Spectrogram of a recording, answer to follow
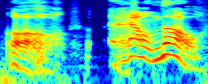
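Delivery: high, loud cry of dismay; anguished cry. A narrator's reading. Renegade discovering the loss, anguished. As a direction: cry out in horror, pitch leaping up. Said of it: "you cry, dropping the bucket in anguish".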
